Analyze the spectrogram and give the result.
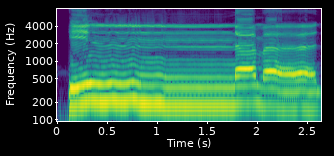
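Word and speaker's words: إنما: Ya, semoga innama tu'aduna lawaqi'. Pada bacaan innama, di sini ada nun berharakat tasydid diwarnai dengan warna hijau. Ini bacaan gunnah. Cara membacanya, suara n-nya ditahan 2 harakat.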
